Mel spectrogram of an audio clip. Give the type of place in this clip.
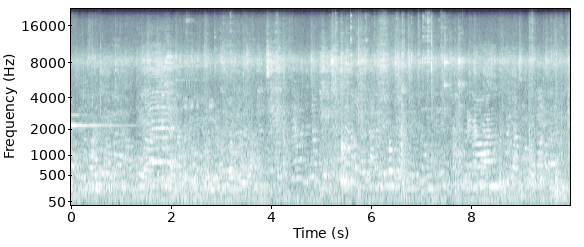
restaurant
